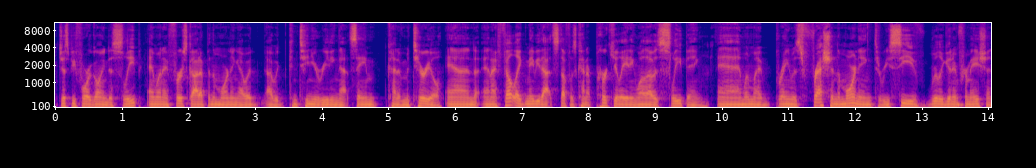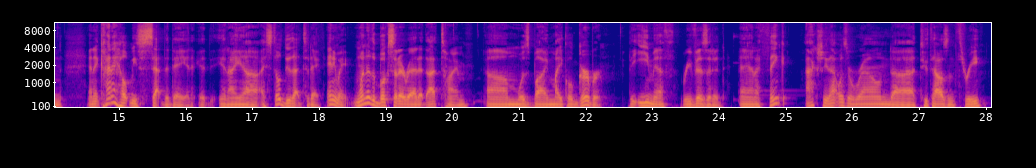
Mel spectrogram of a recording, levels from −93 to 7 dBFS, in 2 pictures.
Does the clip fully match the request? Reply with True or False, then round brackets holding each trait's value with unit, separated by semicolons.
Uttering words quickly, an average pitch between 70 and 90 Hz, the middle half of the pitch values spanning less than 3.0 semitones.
True (220 wpm; 85 Hz; 2.4 semitones)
